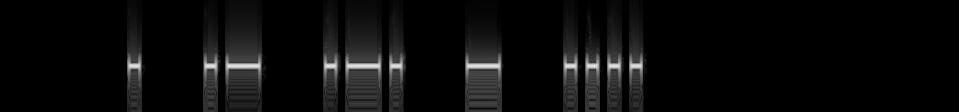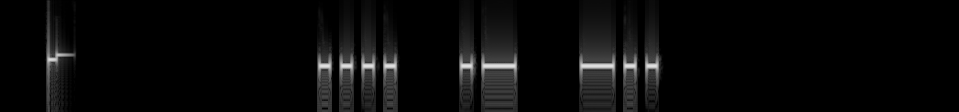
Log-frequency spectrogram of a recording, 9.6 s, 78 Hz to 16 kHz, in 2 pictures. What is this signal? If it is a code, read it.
Morse code, heard as a keyed tone, about 21 wpm, spaced as for 16 wpm, 700 Hz. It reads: EARTH HAD
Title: 2x Character Spacing - Top 300 Words - 22wpm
